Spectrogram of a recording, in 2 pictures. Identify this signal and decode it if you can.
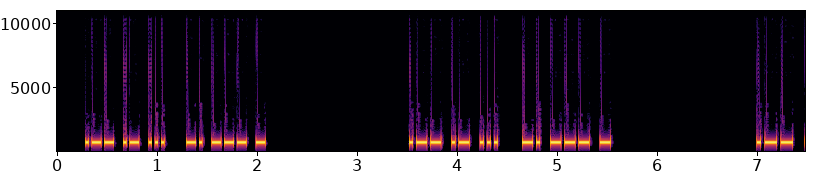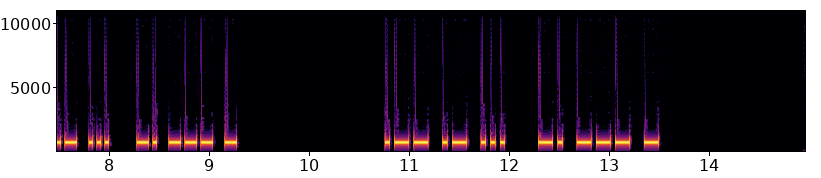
Morse code, heard as a keyed tone, about 32 wpm, 700 Hz. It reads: WAS NOT WAS NOT WAS NOT WAS NOT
